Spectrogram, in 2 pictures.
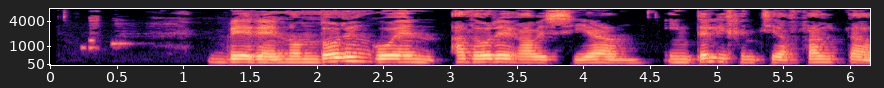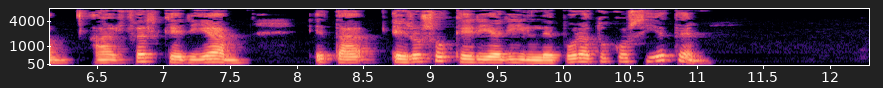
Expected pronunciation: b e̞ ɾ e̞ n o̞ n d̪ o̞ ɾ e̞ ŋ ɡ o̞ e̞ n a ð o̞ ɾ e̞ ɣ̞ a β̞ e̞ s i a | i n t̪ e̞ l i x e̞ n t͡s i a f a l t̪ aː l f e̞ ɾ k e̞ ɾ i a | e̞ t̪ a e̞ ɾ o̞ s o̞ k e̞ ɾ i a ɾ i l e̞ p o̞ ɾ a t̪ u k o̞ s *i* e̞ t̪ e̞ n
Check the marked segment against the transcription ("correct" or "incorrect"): correct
